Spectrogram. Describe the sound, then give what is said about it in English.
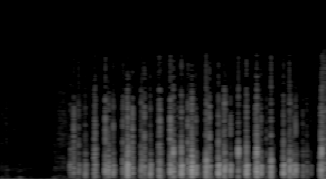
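A short burst of light, polite golf clapping from a soundboard effect, a steady patter of crisp hand claps that starts after a brief quiet moment and runs for about two seconds with no one speaking. “Oh, now we're just going to get golf claps and sad trombones.”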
